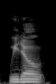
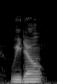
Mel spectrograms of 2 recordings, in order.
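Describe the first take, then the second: No difference in how they are said.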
